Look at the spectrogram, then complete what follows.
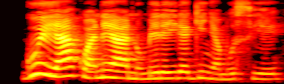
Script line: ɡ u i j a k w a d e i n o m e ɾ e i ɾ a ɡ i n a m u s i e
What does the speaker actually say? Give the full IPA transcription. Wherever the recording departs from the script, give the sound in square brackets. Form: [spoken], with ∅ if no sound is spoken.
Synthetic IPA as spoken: ɡ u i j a k w a [n] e [a] n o m e ɾ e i ɾ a ɡ i [ɲ] a m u s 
